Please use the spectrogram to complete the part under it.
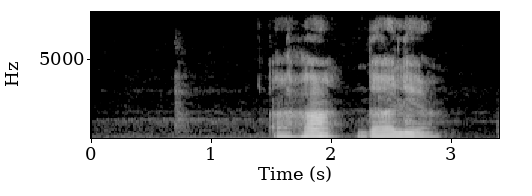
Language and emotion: Russian, neutral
